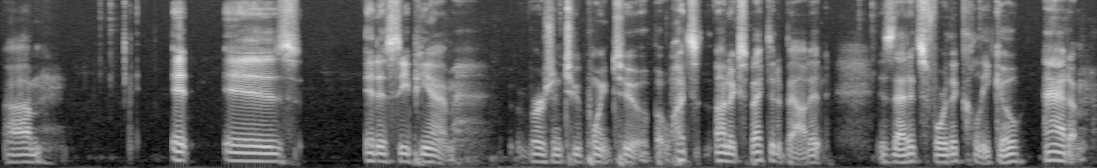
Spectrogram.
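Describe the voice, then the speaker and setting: A man's voice: lowish voice, takes it slowly, mellow, no echo. A man co-hosting a podcast, chatting casually and rambling with many fillers about vintage computers. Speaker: podcast co-host.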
